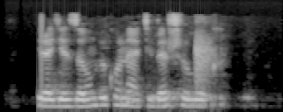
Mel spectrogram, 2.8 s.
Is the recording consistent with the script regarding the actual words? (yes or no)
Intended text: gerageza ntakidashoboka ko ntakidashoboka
no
